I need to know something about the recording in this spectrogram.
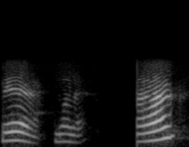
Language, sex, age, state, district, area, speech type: Bodo, male, 60+, Assam, Kokrajhar, rural, conversation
